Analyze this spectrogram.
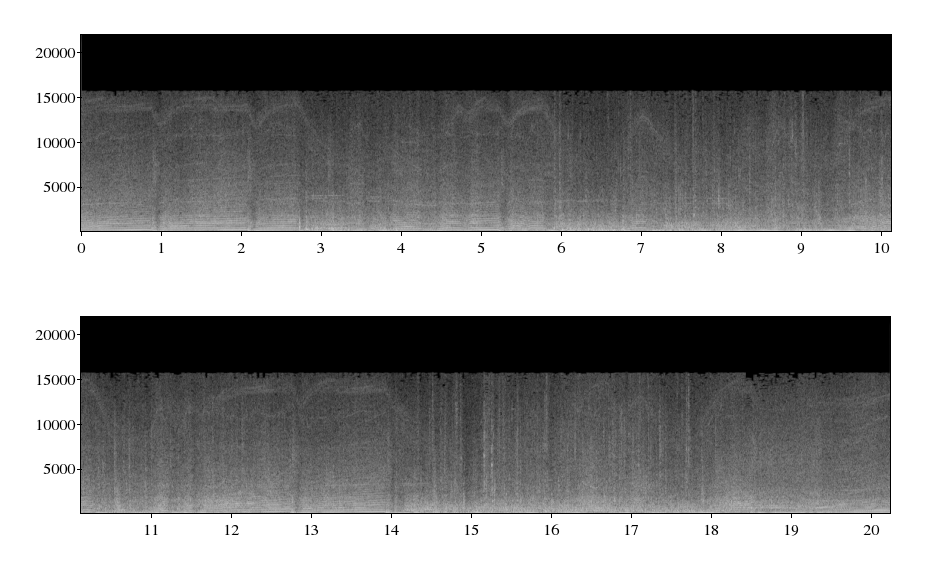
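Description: Tyres hiss and splash over a wet, muddy track.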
